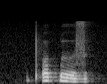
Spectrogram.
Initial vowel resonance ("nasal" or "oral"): oral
